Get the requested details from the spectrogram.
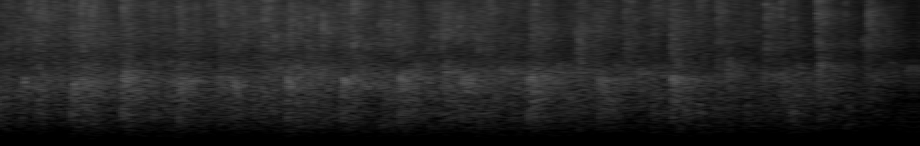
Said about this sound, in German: Gib der Leonie nochmal einen großen Applaus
